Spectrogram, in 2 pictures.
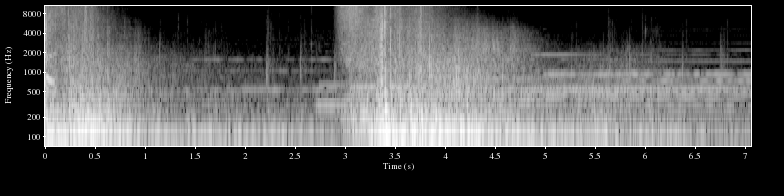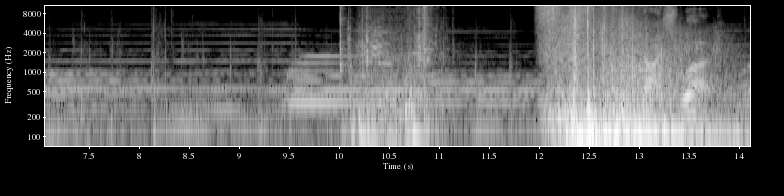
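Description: Fiery Confringo spell blasts in Hogwarts Legacy boom out in bursts, a deep rumbling explosion followed by ringing magical tones, then two more heavy blasts later, with spoken game dialogue between.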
